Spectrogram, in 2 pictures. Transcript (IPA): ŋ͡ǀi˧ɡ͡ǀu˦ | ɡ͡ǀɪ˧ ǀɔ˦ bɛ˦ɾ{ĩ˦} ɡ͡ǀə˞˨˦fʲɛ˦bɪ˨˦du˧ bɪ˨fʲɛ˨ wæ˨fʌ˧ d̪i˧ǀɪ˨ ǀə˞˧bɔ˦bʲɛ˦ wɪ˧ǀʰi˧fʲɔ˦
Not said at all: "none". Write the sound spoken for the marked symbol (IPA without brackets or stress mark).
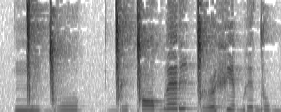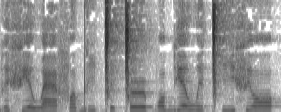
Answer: i˦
